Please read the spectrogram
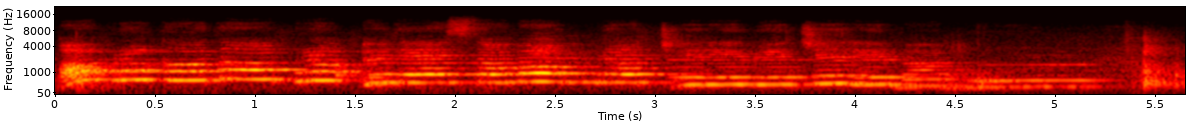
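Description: A woman singing a slow melody in held notes that step up and down.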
